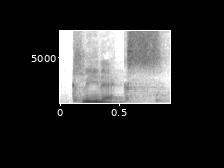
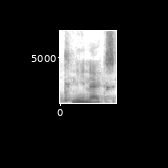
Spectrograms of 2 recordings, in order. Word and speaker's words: Kleenex: Number one, Kleenex. Of course, Egyptians do not pronounce it Kleenex. They pronounce it Kleenex.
